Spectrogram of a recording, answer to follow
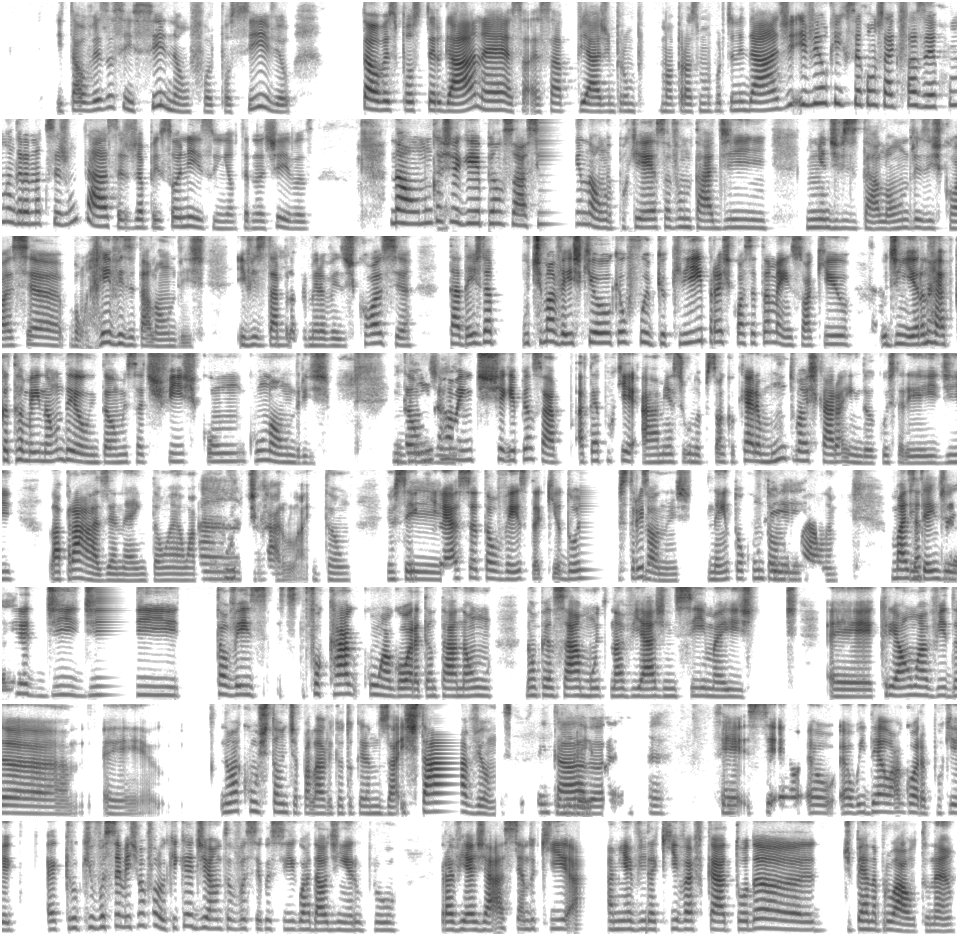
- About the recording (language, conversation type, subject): Portuguese, advice, Como posso viajar com um orçamento muito apertado?
- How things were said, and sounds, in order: tapping; static; distorted speech; unintelligible speech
